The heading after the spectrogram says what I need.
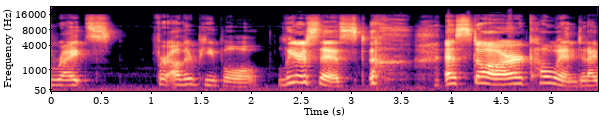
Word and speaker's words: Estar: the word also writes for other people lyricist estar cohen did i pronounce that correctly yes thank you yes my name's a star and i am a composer and a vocalist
